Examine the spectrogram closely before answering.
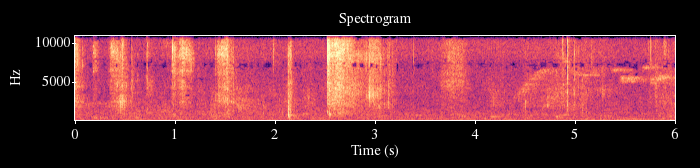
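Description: Faint, scattered clicks and rustles of seeds being tipped by hand into plastic milk-bottle bird feeders, with two sharper clicks a little past the middle, over a low steady rumble.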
